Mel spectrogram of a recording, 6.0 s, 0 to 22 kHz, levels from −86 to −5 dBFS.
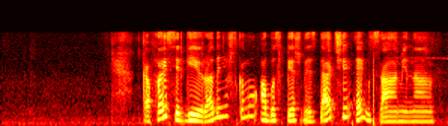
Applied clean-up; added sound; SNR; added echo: none; none; none; none.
